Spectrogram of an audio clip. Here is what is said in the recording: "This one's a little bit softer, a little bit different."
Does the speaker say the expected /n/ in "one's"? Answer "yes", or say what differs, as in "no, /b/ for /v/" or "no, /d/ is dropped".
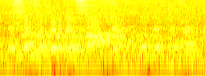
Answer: no, /n/ is dropped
